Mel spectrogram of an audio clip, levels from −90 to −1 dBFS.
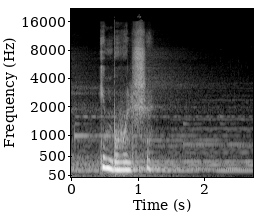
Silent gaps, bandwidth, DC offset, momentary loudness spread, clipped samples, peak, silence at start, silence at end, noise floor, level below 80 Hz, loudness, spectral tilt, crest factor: none; 15 kHz; under 0.1%; 26 LU; under 0.1%; -2 dBFS; 0 s; 0.05 s; -38 dBFS; -54 dBFS; -16 LUFS; -6 dB/octave; 16 dB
